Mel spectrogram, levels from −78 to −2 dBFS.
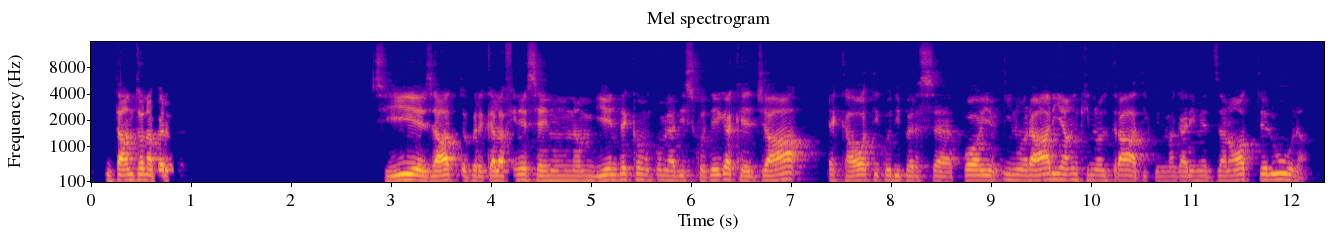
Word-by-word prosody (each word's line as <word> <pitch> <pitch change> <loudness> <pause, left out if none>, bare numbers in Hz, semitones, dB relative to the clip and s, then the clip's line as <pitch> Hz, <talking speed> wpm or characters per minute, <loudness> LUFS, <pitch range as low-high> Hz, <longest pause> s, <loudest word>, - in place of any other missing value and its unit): intanto 140 +2 +3
è - - +5
una 135 -1 +3
per 135 -1 +1 2.0
Sì, 140 +5 +4
esatto, 130 0 +5
perché 125 -1 -3
alla 125 0 +5
fine 145 +3 -2
sei 130 -3 -2
in 130 - -4
un 125 0 -5
ambiente 130 +4 -1
com 150 -2 -5
come 135 -2 -5
a - - 0
discoteca 130 +4 -2
che 120 -2 -4
già 155 +6 0
è 135 -1 -7
caotico 135 +1 -1
di 130 0 -5
per 125 -2 -6
sé, 120 -2 -5
poi 135 +2 0
in 140 -1 -5
orari 140 +3 +3
anche 145 -1 -4
inoltrati, 135 0 -1
quindi 120 0 -15
magari 120 +1 -6
mezzanotte, 125 +4 -3
l'una 150 -1 0
135 Hz, 160 wpm, -21 LUFS, 125-140 Hz, 2.0 s, è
